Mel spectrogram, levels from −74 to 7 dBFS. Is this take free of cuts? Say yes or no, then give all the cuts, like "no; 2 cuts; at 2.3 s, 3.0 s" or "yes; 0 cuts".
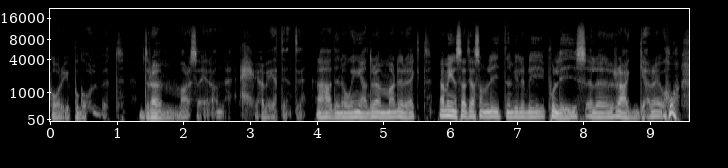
no; 1 cut; at 5.8 s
